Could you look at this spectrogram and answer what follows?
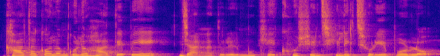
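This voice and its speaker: A woman reads scripted narration for a moral cartoon tale. Her voice sits fairly high, and she tells it as a storyteller. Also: animated, normal speed.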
